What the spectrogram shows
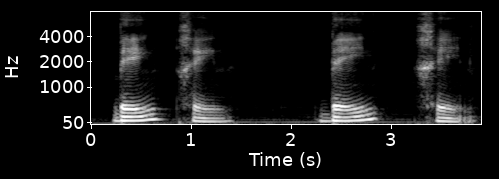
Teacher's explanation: la E larga, que es muy parecida a la E del español, es frontal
